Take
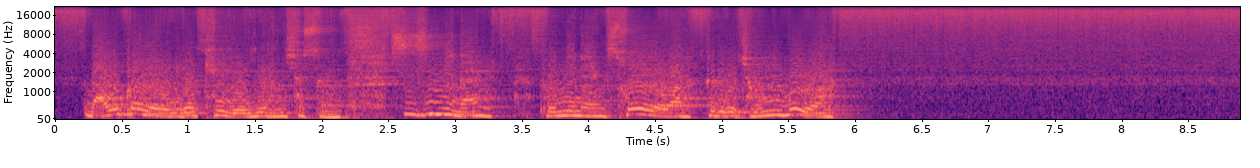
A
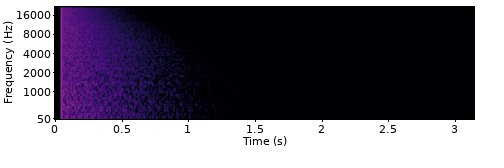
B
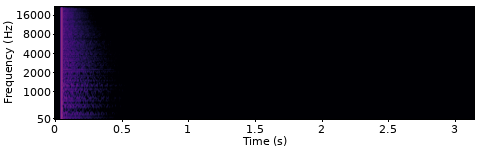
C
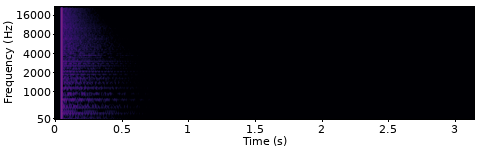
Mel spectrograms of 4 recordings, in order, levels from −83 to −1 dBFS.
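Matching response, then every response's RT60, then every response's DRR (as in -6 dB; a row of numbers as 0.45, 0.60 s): B; 2.6, 1.1, 1.8 s; -5.0, 3.5, 2.0 dB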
